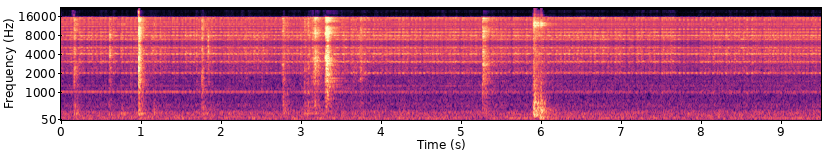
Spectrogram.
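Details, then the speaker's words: Furnace blower motor with a steady hum and sharp irregular ticks and slaps about every second; paper from the air filter is hitting the fan blades, which show strike marks. "you can actually actually see the marks on the fan blade where the where the paper was hitting the blades"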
